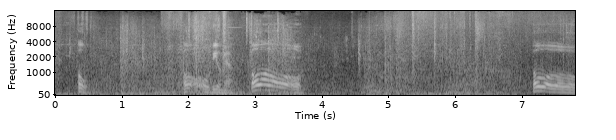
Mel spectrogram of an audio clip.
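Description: Gunfire and explosions crackle from a game.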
